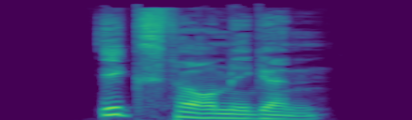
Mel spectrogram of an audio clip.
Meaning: inflection of x-förmig: 1. strong genitive masculine/neuter singular 2. weak/mixed genitive/dative all-gender singular 3. strong/weak/mixed accusative masculine singular 4. strong dative plural
- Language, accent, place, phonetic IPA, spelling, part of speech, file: German, Germany, Berlin, [ˈɪksˌfœʁmɪɡn̩], x-förmigen, adjective, De-x-förmigen.ogg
